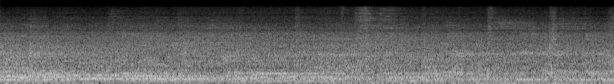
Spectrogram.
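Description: Steady hum and hiss of a large canteen hall, with faint distant voices and a few light clicks of crockery or utensils in the second half.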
